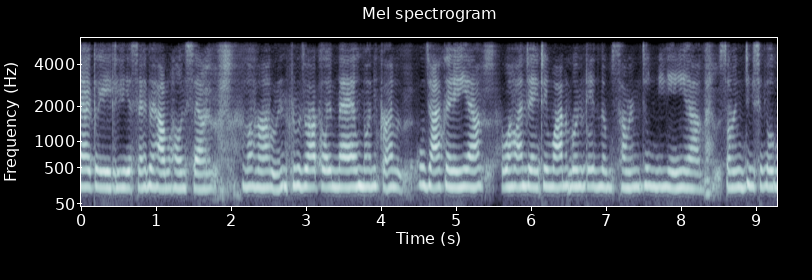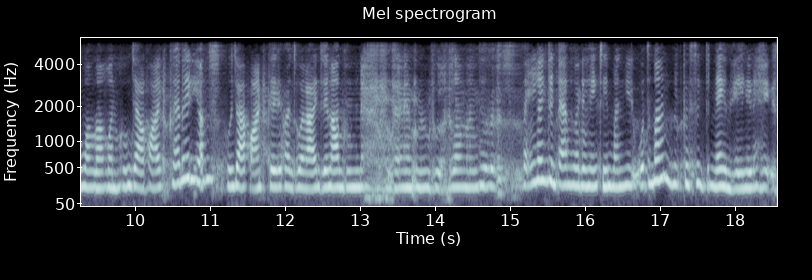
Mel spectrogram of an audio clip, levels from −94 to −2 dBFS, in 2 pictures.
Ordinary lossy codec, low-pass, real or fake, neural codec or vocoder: none; 5.4 kHz; fake; codec, 16 kHz, 0.5 kbps, FreqCodec, larger model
